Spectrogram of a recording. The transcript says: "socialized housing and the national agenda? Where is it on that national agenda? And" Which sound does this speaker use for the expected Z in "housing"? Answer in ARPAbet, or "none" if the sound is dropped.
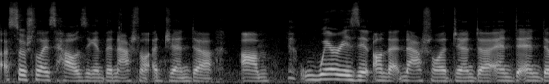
Z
